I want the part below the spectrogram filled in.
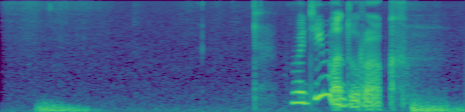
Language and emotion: Russian, sad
